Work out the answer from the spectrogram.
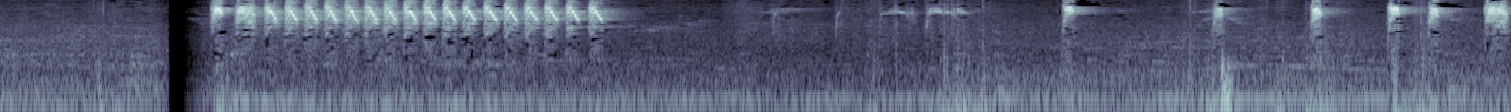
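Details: Common iora singing energetically in the kleper style, used as a lure for birds that sing little: after a brief gap, a rapid high buzzy trill of about twenty pulses lasting two seconds, then scattered sharp high chips over a low background hum.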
